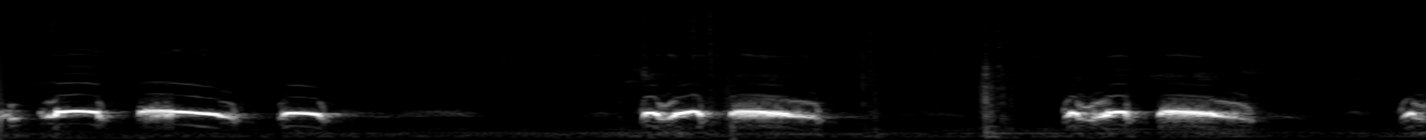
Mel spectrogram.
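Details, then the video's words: Spotted dove call in the 'một hậu ròng' style, repeated three times: a double stuttered note, a long mellow falling coo and a short last coo, with brief silences and a faint click between phrases. "cu gáy gọi một hậu ròng mới nhất"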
